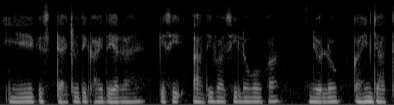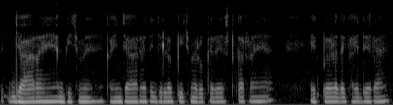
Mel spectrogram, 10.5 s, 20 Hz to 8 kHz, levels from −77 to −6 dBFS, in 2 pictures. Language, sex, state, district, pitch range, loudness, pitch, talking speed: Hindi, male, Bihar, Muzaffarpur, 125-130 Hz, -42 LUFS, 125 Hz, 230 wpm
